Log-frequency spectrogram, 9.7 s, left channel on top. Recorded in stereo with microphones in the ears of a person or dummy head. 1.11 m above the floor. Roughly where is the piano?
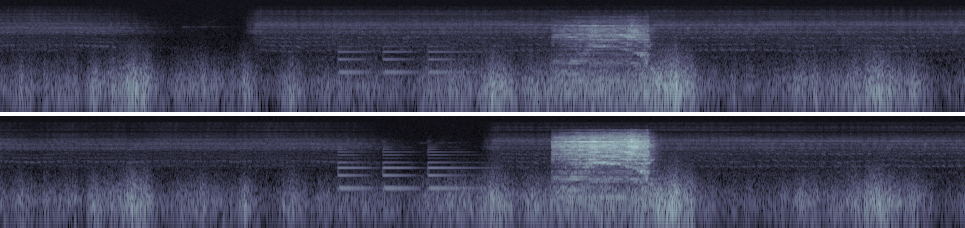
Right.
